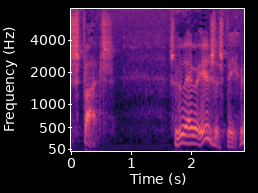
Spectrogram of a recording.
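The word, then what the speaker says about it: Spaatz: She didn't want to pronounce it Spats, so she called it Spots.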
